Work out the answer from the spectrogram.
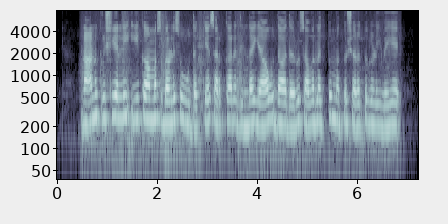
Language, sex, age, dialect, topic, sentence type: Kannada, female, 36-40, Mysore Kannada, agriculture, question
